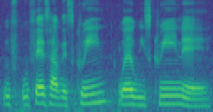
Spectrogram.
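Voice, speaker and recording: A woman's voice: fairly low pitch, a little slow, darkish tone. A woman, an engineer and manager, explaining a process in an interview. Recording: faint background noise.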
